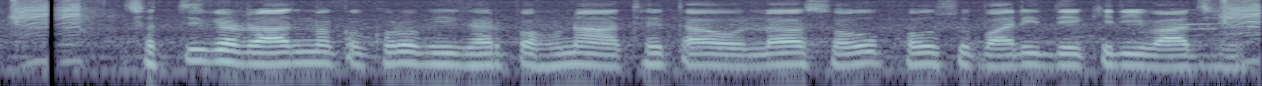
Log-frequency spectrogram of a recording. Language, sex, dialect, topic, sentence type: Chhattisgarhi, male, Western/Budati/Khatahi, agriculture, statement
